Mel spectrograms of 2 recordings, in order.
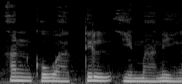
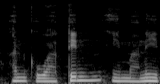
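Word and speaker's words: عن قوة الإيمان: nggak boleh ada tanwin, maka harus dibaca an kuwatil imani, nggak boleh an kuwatin imani, itu nggak boleh, atau an al kuwati al imani, itu nggak boleh, harus an kuwatil imani.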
